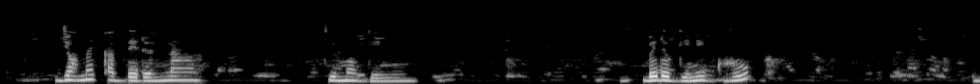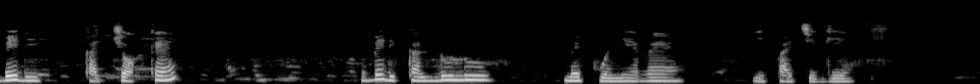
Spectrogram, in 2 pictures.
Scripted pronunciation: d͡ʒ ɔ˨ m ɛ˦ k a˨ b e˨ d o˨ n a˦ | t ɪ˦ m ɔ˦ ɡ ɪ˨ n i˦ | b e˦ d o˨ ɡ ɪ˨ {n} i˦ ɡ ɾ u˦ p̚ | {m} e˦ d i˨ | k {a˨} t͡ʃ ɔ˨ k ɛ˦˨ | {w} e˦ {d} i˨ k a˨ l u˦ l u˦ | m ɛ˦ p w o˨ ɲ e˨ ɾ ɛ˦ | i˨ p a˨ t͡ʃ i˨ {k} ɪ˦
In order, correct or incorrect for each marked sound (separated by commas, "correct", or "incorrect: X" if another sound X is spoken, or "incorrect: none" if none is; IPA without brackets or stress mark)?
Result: correct, incorrect: b, correct, incorrect: b, correct, incorrect: ɡ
